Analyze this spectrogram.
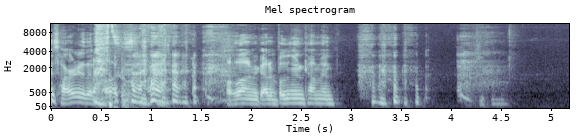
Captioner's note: laughter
